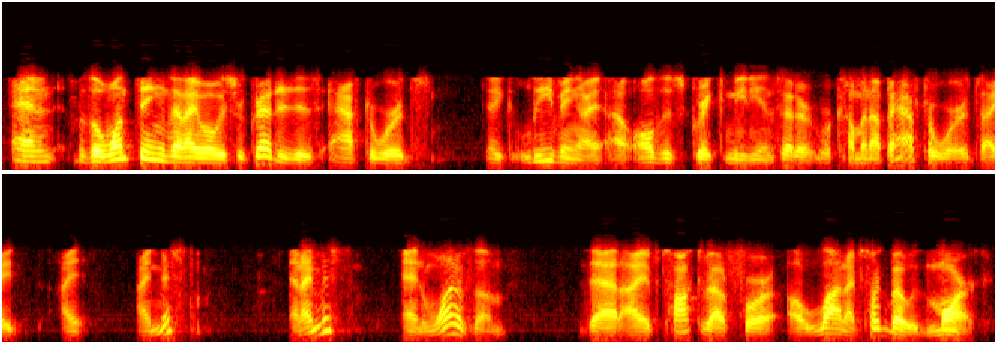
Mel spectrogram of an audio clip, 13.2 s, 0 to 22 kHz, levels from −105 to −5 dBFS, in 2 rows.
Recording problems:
phone-call audio; poor line; nothing above 3.5 kHz

